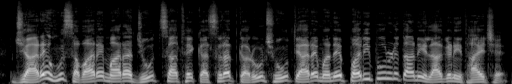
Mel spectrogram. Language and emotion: Gujarati, happy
